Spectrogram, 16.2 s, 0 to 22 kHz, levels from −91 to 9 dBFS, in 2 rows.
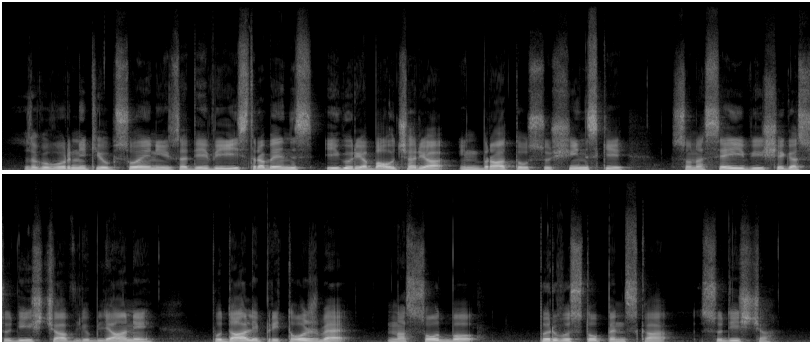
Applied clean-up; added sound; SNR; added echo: none; none; none; none.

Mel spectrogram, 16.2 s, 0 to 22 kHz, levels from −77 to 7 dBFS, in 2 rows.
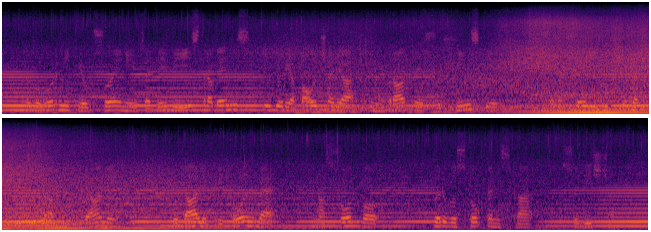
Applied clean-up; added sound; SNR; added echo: none; Rain + Bowed string instrument; -3 dB; none.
